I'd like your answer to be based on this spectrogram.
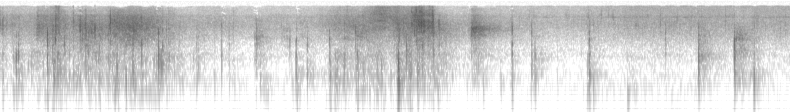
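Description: Hands with long nails press and crinkle the plastic film of a clear vinyl zippered storage bag full of cream knit sweaters. The sound is soft, bright crinkling and rustling, broken by a series of short, sharp crackles. Everything stays quiet and light, with almost no low end.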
